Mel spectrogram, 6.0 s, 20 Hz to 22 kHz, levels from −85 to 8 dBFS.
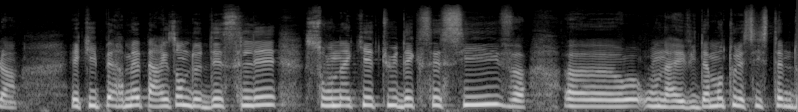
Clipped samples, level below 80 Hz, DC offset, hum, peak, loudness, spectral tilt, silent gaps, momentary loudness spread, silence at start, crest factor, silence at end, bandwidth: under 0.1%; -56 dBFS; under 0.1%; none; -2 dBFS; -16 LUFS; -5.5 dB/octave; none; 6 LU; 0 s; 14 dB; 0 s; 15.5 kHz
